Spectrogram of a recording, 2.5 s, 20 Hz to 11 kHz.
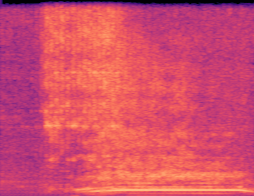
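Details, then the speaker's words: Toro Super Recycler SR4 mower after blade clutch repair: picks up smoothly into a steady, even hum and holds speed without bogging. The blades engage cleanly. "All right, sounds a lot better."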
